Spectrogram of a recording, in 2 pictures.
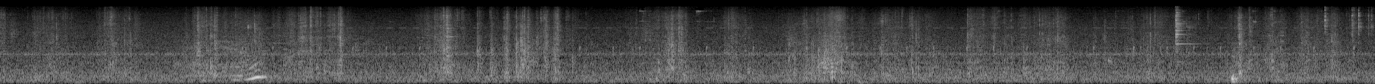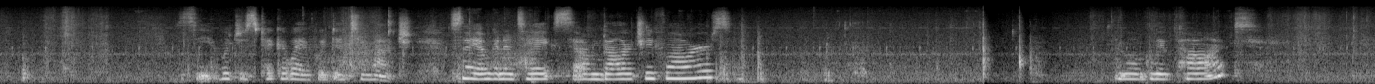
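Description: Plastic mesh ribbon rustles and crinkles as it is handled.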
